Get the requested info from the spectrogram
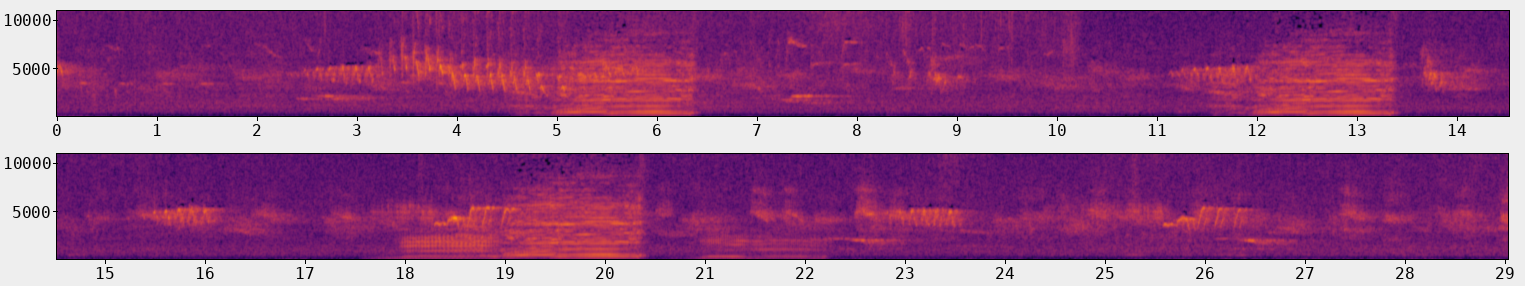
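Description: Cows mooing: long moos about five, twelve and eighteen seconds in, each rising in pitch and then holding, with a second cow overlapping the third and a short call right after it.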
